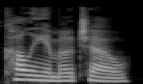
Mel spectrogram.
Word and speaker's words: Kalimotxo: Kalimotxo, pronounced Kalimotxo, is a popular Spanish drink that originated in the Basque region.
